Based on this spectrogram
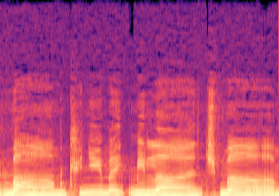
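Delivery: put-on very high, whiny, nagging kid voice. Mother imitating her nearly fifteen-year-old son on a weekend, imitating son's whingy nagging. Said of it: "he's doing that whingy, naggy, naggy thing".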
